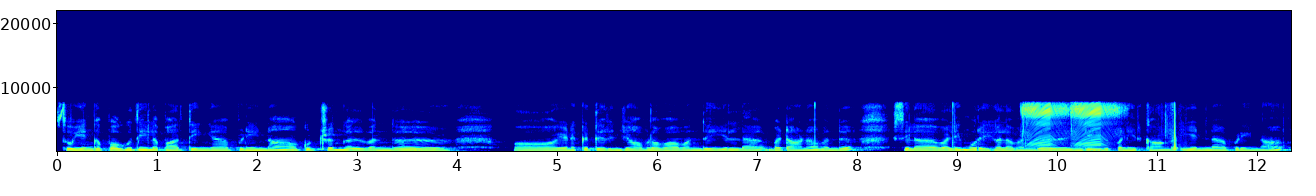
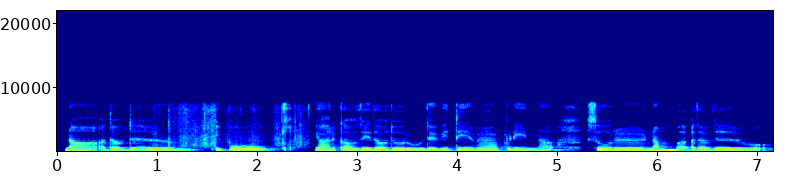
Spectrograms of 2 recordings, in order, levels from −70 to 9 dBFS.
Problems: constant background noise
